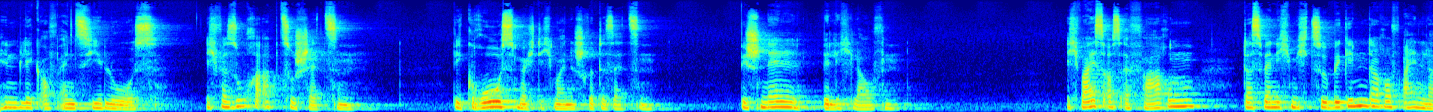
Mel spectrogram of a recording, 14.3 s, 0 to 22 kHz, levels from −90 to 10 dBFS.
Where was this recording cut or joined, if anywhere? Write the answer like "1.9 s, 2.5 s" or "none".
1.9 s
